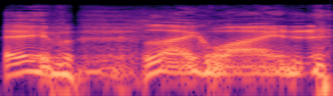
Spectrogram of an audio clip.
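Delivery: slow, dumb ape speech; caveman ape voice. Pretend. Slow ape talk joke.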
